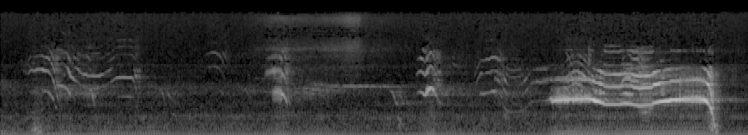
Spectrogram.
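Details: Bull elk in snowy Estes Park, Colorado: faint scattered squeals and chirps at first, then a loud whistled bugle begins near the end, wavering and held before a sharp drop.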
